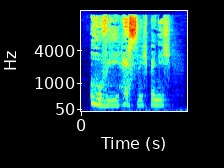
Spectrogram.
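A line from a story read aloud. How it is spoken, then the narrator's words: Groaning. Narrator (German): stöhnte auf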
